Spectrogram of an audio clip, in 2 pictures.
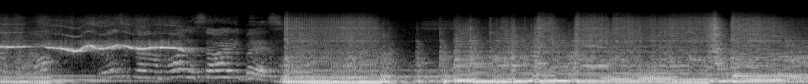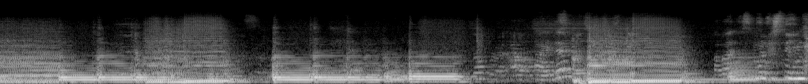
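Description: Live pop music played on two electric bass guitars, a run of changing low notes. In the first two seconds a high, wavering tone glides up and down over them.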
